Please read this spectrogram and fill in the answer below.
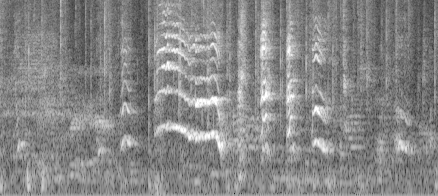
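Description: Toy poodle puppy whining in short high-pitched cries, with one longer cry about a second and a half in.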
